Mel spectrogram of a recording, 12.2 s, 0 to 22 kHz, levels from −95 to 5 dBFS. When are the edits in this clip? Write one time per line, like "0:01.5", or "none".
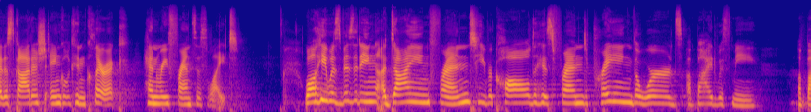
none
